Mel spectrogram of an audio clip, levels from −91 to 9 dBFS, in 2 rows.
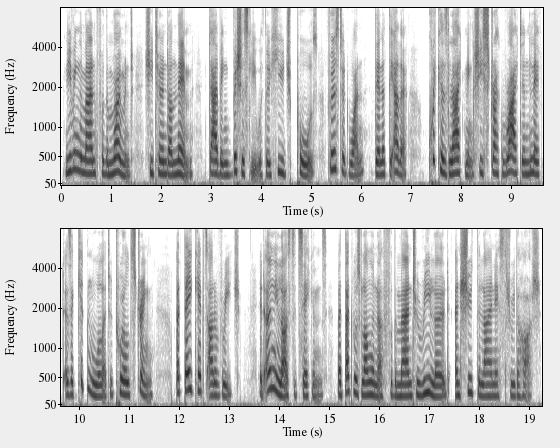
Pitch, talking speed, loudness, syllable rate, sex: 220 Hz, 205 wpm, -18 LUFS, 5.0 syllables/s, female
